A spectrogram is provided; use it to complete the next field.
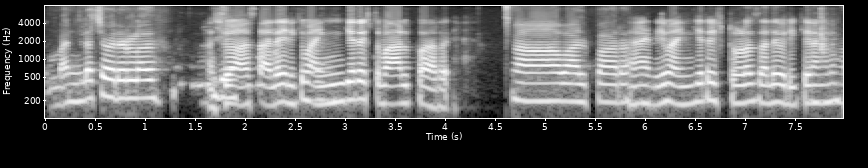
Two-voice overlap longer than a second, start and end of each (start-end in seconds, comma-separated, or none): none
